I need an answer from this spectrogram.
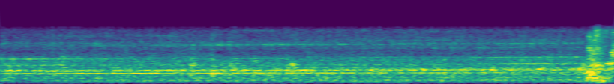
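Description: Steady running noise heard inside a moving ScotRail passenger train carriage: an even rumble with a few steady humming tones, and one brief knock near the end.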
